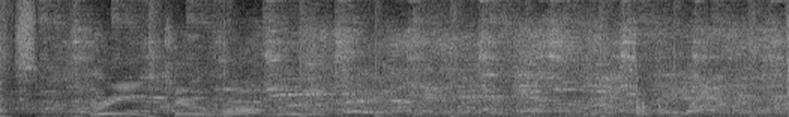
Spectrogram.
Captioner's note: bar patrons chattering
